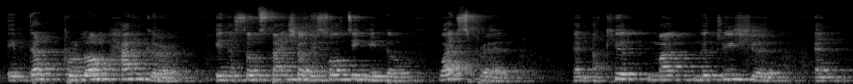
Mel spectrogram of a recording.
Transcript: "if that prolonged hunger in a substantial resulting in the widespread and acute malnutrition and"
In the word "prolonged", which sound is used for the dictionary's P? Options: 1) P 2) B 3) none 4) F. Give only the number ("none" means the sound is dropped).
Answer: 1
